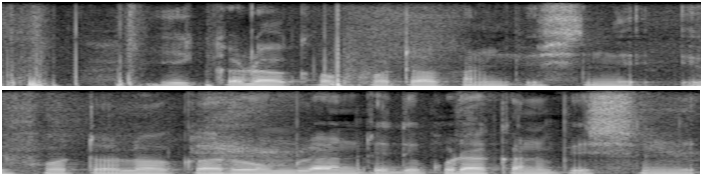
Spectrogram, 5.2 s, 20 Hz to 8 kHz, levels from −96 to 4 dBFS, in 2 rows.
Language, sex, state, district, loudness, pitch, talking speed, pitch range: Telugu, male, Andhra Pradesh, Sri Satya Sai, -23 LUFS, 115 Hz, 135 wpm, 115-120 Hz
